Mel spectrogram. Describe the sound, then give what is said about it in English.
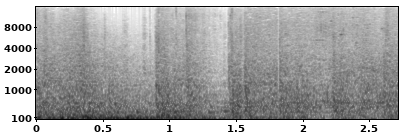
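A loud, sustained burst of explosive noise from a cannon charge firing during a car roll stunt, with dense rumbling and crackling energy that stays heavy throughout and slowly settles. No voices are heard. “I was given the opportunity to do a cannon roll.”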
